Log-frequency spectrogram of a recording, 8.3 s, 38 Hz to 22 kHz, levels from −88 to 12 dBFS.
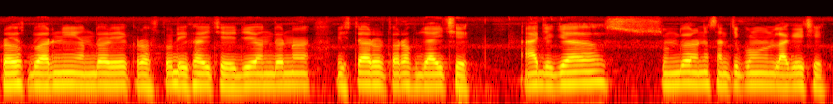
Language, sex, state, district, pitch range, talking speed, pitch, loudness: Gujarati, male, Gujarat, Valsad, 120-130 Hz, 145 wpm, 125 Hz, -18 LUFS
